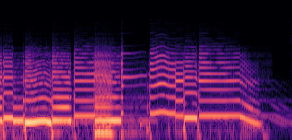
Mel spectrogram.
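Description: Lead guitar tone through distortion and effects, recorded with ribbon and condenser microphones together: a sustained melodic line of bent and held notes, loud and close, with no talking.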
